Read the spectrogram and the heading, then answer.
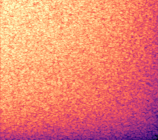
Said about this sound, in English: You're listening to White Noise.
